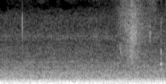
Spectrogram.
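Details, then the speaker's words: Whirlpool dryer after belt replacement, lint filter back in, door switch pressed: low, even rumble of the drum turning with no squeal, slap or scrape; normal drum rotation, belt drive working. "A dryer that's spinning now. The belt has been replaced and"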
